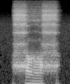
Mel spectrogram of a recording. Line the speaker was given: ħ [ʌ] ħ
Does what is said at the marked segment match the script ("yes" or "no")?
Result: yes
